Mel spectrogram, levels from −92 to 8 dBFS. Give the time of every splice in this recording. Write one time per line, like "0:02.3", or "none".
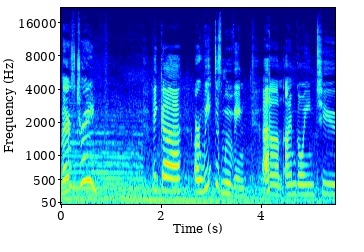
0:01.6
0:04.2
